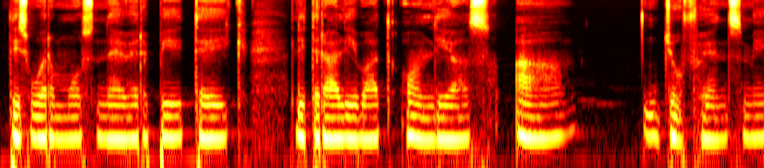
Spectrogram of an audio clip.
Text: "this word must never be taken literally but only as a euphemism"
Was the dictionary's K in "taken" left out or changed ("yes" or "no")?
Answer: yes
